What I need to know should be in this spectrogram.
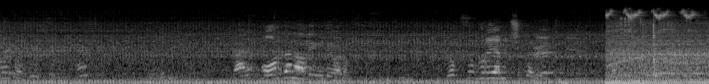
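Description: An off-road vehicle's engine rumbles low and strains.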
